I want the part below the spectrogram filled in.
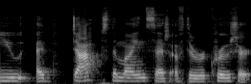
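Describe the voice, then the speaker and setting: The speech comes at a moderate pace in an Irish accent, with ordinary pitch variation. The recording is very clean, with a silent background. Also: woman. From Ireland. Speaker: HR professional and property business owner. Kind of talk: interview.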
